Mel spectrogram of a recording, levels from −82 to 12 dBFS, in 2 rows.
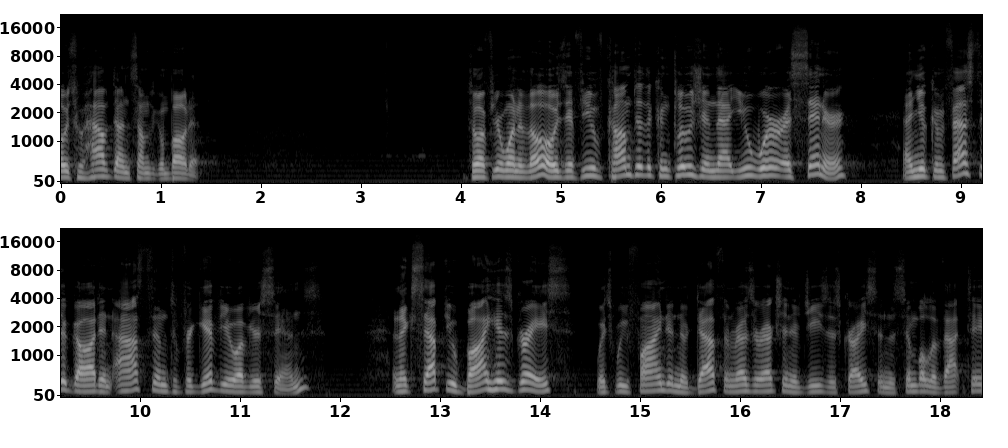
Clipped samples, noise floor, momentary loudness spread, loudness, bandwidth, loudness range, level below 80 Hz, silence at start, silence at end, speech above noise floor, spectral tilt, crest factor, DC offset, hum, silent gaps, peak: under 0.1%; -71 dBFS; 10 LU; -30 LUFS; 16 kHz; 6 LU; -74 dBFS; 0 s; 0 s; 41 dB; -6.5 dB/octave; 20 dB; under 0.1%; none; none; -10 dBFS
